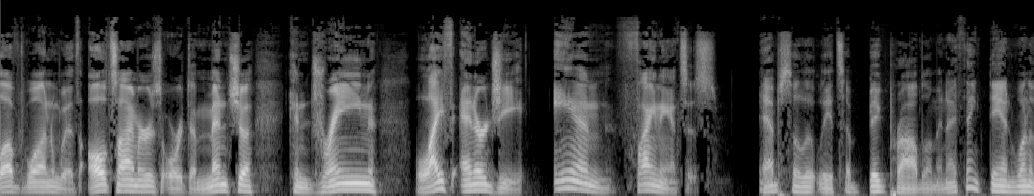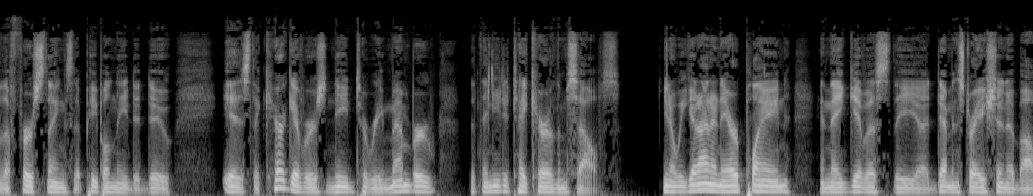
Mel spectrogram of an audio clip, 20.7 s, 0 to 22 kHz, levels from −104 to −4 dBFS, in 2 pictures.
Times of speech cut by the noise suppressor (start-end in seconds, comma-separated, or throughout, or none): none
